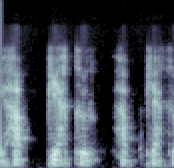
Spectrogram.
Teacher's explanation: hapyaku with a plosive p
